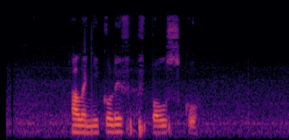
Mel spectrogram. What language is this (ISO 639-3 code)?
ces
